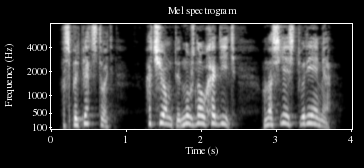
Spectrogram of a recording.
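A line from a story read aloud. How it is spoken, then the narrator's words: Exclaimed. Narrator (Russian): воскликнула Несс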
